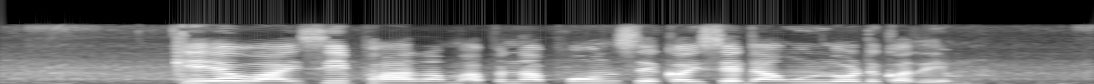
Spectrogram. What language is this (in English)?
Bhojpuri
